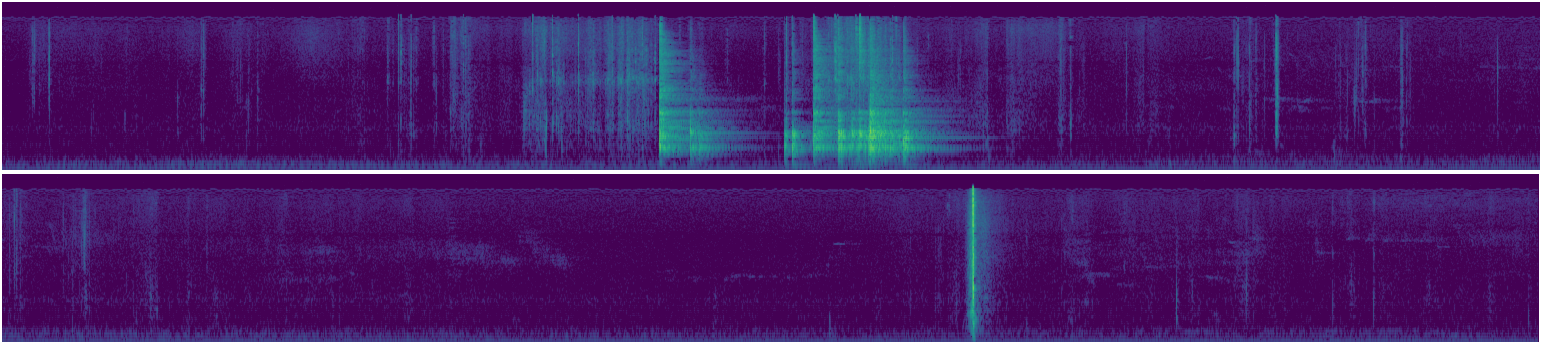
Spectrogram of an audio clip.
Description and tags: HSN golf iron five
Golf hit with an iron seven from Yonex.
swing, sports, golf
